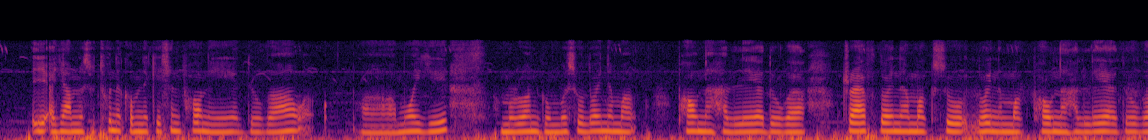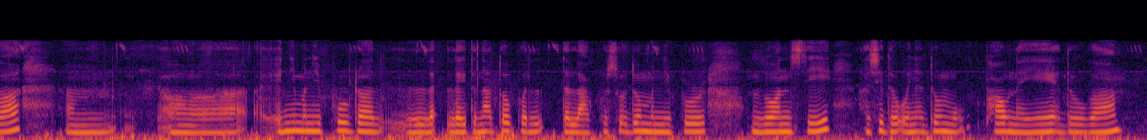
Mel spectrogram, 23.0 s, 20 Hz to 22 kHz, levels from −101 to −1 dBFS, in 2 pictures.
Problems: none marked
